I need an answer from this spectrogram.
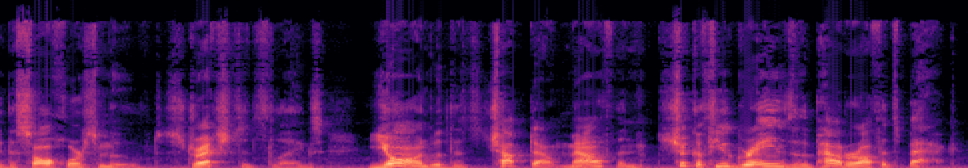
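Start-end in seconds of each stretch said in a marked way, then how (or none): none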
